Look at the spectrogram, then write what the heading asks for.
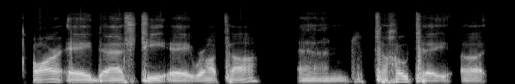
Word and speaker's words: Ra-Ta: R-A-T-A, Ra-Ta, and Tahote. It's usually spelled T-H-O-H, but it's pronounced Tahote or Tahote.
